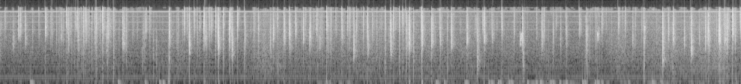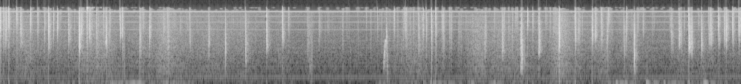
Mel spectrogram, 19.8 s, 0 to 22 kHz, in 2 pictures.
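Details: In Hofholz at 18:30 on 22 November 2012, clear and about 7 degrees, a common noctule sounds as rapid crackling ticks. They bunch into loud rattles around 1, 3, 5, 10 and 17 seconds over a constant low hum, recorded with a Nitemax.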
